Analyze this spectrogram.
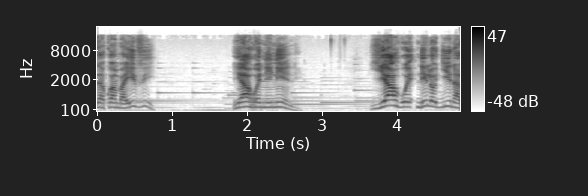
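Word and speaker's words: Yahweh: Yehova ni matamshi ya Mungu Yahwe lakini ambayo yalitegemeana na lugha ya Wayahudi ambao walikuwa wanaishi maeneo ya Ugiriki maeneo ambayo walikuwa wanaongea lugha nyingine. Kwa hiyo wakashindwa kutamka Yahwe ambayo kwa kihia inatamkwa Yah wao wakasema Yehova ndio maana unakuta majina mawili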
